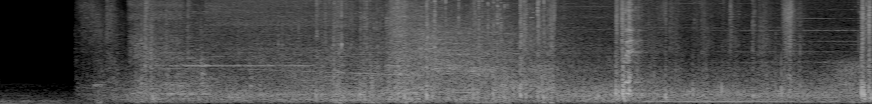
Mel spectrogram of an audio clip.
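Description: Footsteps run quickly over rock.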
